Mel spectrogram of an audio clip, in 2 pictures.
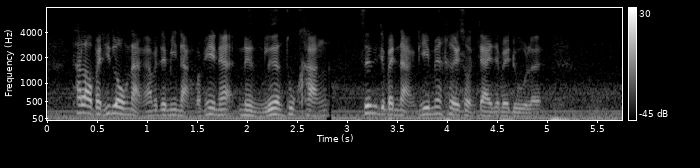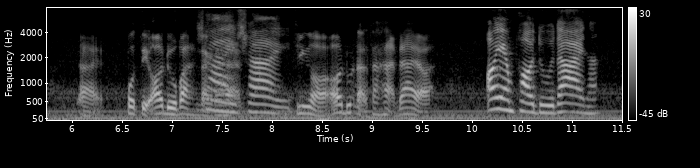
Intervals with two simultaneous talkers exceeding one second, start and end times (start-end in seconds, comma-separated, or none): none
